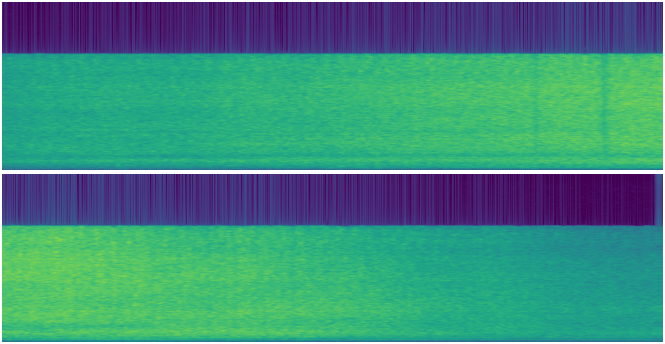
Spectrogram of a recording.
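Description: Steady hiss and hum of idling semi trucks in a truck stop lot, growing louder to a peak about halfway through and then fading, as when passing close by one running truck.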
